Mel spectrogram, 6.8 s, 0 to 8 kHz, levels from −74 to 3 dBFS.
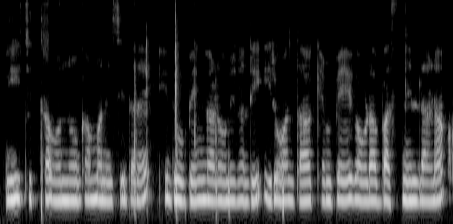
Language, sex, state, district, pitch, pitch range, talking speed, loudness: Kannada, female, Karnataka, Bangalore, 220 Hz, 215-230 Hz, 80 wpm, -18 LUFS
